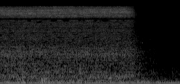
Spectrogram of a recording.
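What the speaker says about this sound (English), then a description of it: "And I'm going to get a cup of cold water." Cold water runs from a kitchen tap into a cup as a steady, dense hiss, then cuts off after about a second and a half, leaving quiet room noise. No one speaks.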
